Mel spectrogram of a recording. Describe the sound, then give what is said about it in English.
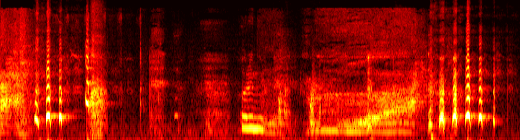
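Dog making an unusual noise: bursts of short, rapid, yelping pulses at the start and end, with warbling, groaning tones in between. “I didn't know dogs could do that.”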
